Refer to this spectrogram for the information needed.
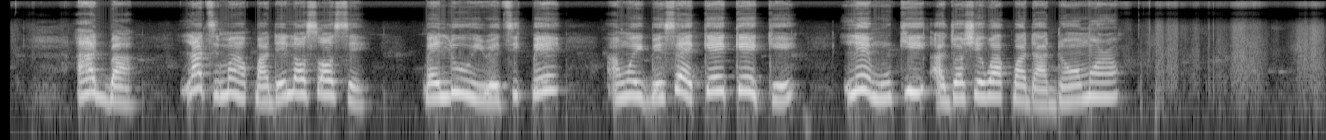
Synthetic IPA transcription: a˨˧ɡ͡ba˨ | la˦ti˧mãː˦˧˦k͡pa˨de˨˦lɔ˦sɔ˦˨sɛ˨ | k͡pɛ˧lu˦i˦˨ɾe˨ti˨˦k͡pe˦ | a̰˨w̃ɔ̃˧i˨ɡ͡be˨˦sɛ˦˨ke˦ke˦e˦˨ke˨˦ | le˦˨mũ˨˦ki˦a˨d͡ʒɔ˧ʃe˧wa˦k͡pa˧˨da˨dã˨˦˧mɔ̃˦ɾ̃ã˦

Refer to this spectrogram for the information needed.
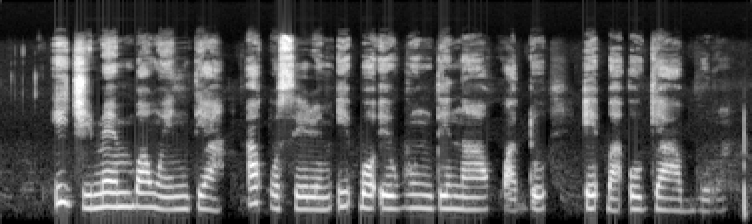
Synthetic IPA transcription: i˦d͡ʒi˨me˦m̩˦ɡ͡ba˦ŋʷe˨n̩˦dɪ˦a˨ | a˦kʷʊ˨sɪ˨ɾɪ˨m̩˨ɪ˦k͡pɔ˦ʔe˦ɡʷu˦n̩˦dɪ˦na˨a˦k̚ʷa̰˨do˦ | e˦k͡pa˨ʔo˦ɡe˦a˨bʊ˨ɾʊ˨

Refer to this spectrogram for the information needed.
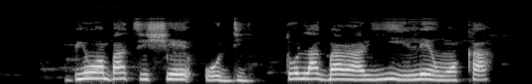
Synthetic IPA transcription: bi˨˦w̃ɔ̃˦ba˦ti˧ʃe˧o˨di˨ | to˦la˦ɡ͡ba˦ɾa˧ɾi˦ji˦i˧le˦˨w̃ɔ̃˧ka˦

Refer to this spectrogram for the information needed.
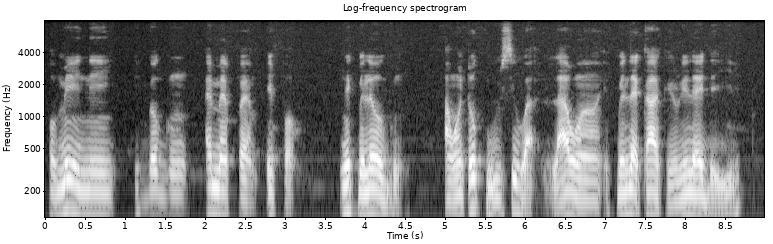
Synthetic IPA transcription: o˨mĩ˦˨nĩ˧ | i˨ɡ͡bo˧ɡũ˧ | ɛ˦mɛ˧fɛ˨mi˧fɔ̰˨ | nĩ˦k͡pe˧˦lɛ˦o˦˨ɡṵ̃˨ | a˨w̃ɔ̃˧to˦ku˦˨u˨˦si˦˨wa̰˨la̰˨˦w̃ɔ̃˧i˨k͡pe˦lɛ˦˨ka˦˨ki˨˧ɾi˦lɛ˦i˦˨dḛ˨jḭ˨˦

